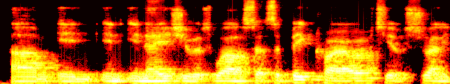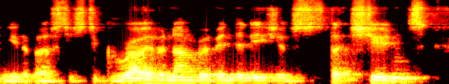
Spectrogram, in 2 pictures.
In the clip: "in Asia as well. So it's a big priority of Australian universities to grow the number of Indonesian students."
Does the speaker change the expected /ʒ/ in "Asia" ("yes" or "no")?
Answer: no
